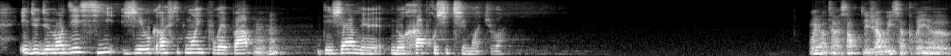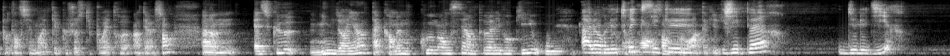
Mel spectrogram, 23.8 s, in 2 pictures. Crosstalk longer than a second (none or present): present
